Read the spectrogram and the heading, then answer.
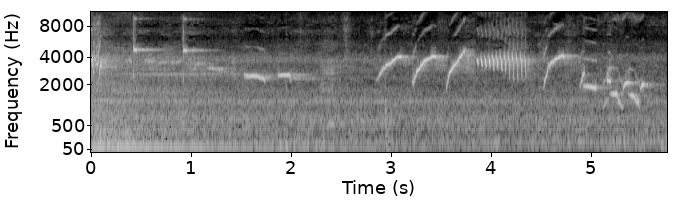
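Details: White-rumped shama song used as a lure to provoke singing: clear rising whistled slurs and upswept notes, a brief buzzy trill and tumbling descending phrases, with soft background hum and faint voices.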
